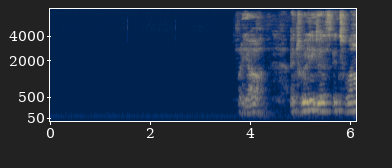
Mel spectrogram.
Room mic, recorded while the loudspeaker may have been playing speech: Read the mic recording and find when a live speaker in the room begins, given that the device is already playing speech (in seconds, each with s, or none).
3.8 s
